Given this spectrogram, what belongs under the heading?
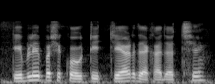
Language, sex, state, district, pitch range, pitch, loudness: Bengali, male, West Bengal, Cooch Behar, 130-175 Hz, 145 Hz, -16 LUFS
